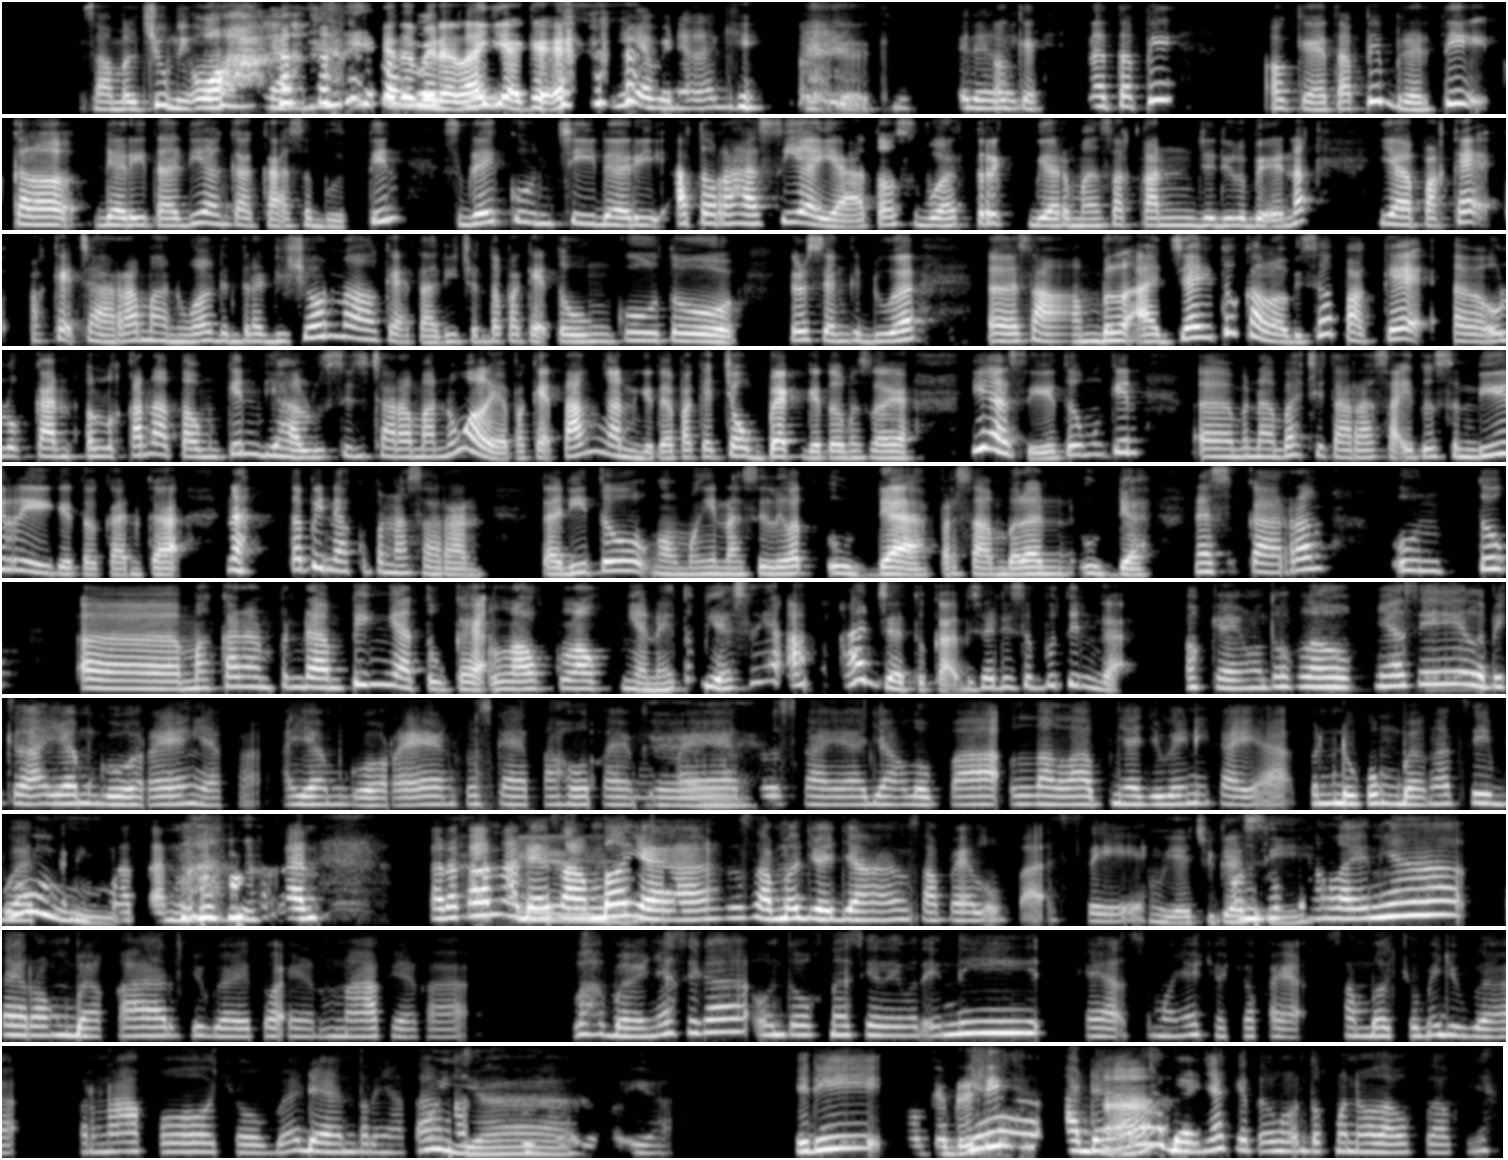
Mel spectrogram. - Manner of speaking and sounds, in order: laugh; chuckle; chuckle; laughing while speaking: "makan"
- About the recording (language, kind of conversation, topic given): Indonesian, podcast, Bagaimana cara kamu memasak makanan favorit keluarga?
